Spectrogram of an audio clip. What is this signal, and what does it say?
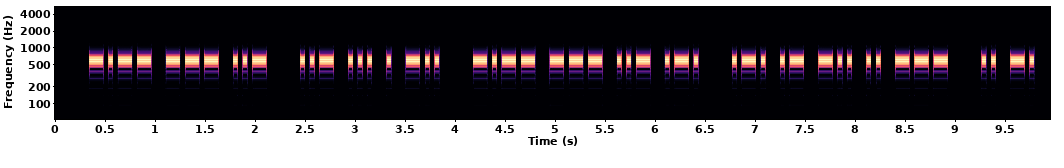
Morse code, heard as a keyed tone, about 25 wpm, 600 Hz. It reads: YOU USED YOUR RADIO IN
